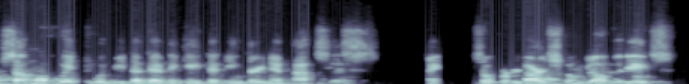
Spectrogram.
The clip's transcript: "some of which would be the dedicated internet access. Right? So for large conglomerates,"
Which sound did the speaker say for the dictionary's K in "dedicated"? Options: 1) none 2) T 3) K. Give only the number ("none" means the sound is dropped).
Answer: 3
